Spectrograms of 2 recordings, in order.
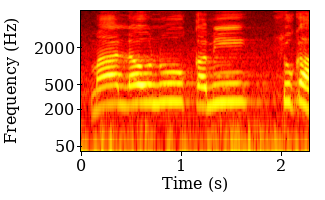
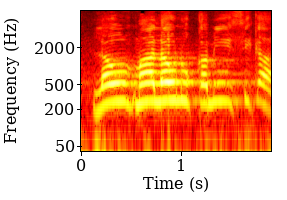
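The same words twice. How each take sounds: First: ما لون قمیصک stretched out very slowly and much softer; very slow, softer drill. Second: Slow model question. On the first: Teacher slows the question right down for students, quiet and drawn out. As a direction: spell out each word of ما لون قمیصک slowly for students to copy. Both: Shown as a demonstration.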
